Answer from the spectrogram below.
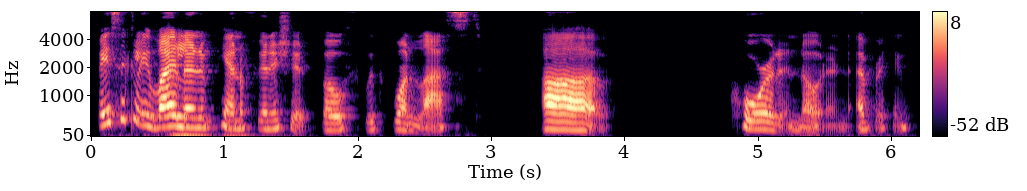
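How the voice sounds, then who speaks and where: Speaking at normal speed in a sing-song, mid-range voice with a fairly bright tone, a young woman from Cyprus reacts to songs as a video host. The casual commentary is full of gushing enthusiasm, fillers, and loving remarks.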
